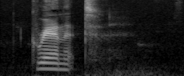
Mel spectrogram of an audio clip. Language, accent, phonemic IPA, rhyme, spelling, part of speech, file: English, US, /ˈɡɹæn.ɪt/, -ænɪt, granite, noun, En-us-granite.ogg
